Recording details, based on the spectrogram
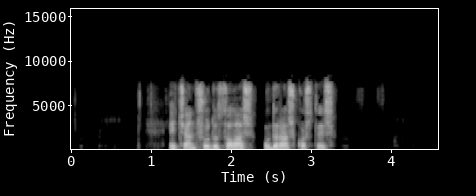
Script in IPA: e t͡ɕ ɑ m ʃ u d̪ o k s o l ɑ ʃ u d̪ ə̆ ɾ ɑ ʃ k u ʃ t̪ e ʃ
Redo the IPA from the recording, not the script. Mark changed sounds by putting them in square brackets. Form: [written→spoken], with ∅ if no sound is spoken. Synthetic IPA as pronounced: e t͡ɕ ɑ [m→n] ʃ u d̪ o [k→∅] s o l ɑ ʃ u d̪ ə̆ ɾ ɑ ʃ k [u→o] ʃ t̪ e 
